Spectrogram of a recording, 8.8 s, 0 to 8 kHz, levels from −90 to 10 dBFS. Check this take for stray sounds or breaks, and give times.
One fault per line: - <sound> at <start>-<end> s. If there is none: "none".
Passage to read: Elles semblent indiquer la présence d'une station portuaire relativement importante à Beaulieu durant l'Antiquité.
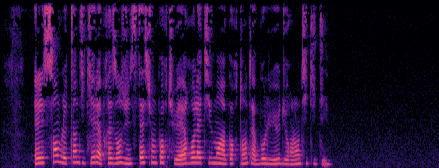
none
